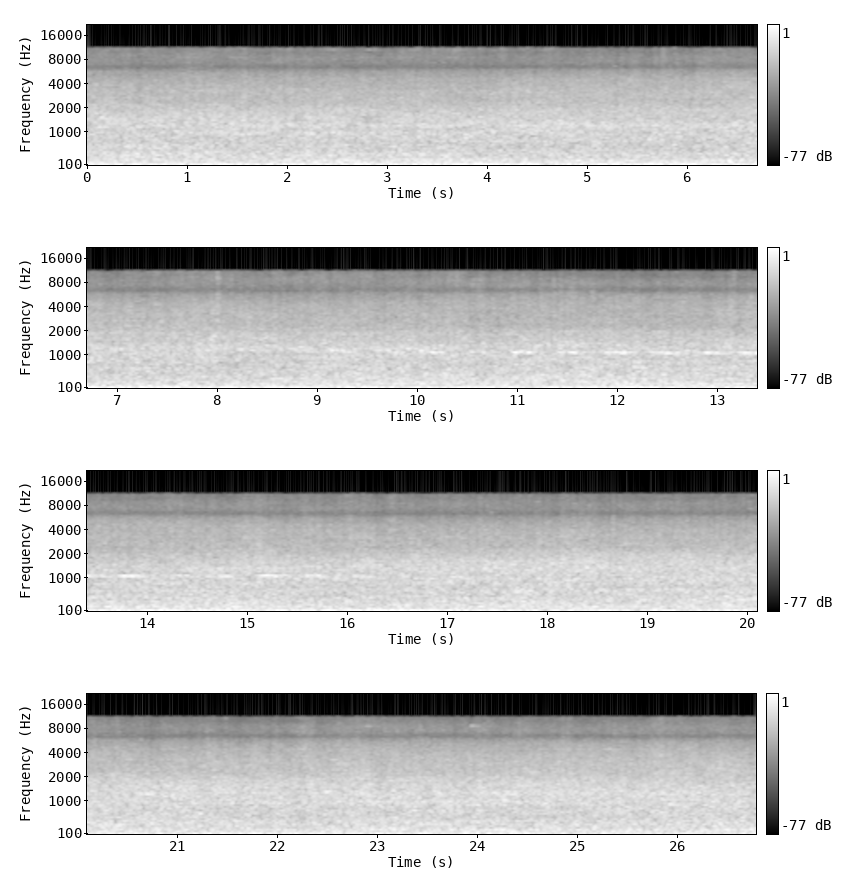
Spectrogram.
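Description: Freight train of tank cars rolling steadily past: a continuous rumble of steel wheels on the rails, with a faint thin tone that comes and goes around the middle.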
